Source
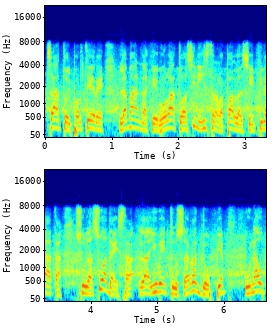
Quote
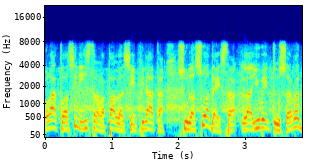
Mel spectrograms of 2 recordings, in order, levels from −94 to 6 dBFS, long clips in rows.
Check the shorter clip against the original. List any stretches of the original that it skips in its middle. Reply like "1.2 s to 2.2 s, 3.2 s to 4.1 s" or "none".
none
